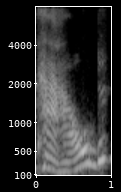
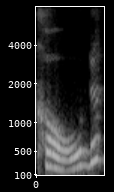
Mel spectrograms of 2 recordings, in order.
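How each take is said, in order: First: The vowel sounds like the one in cow. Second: The vowel is a long o sound. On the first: "It's not cowed" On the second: "It's not cold"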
